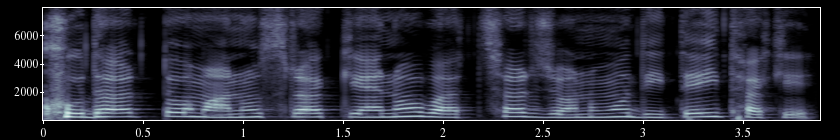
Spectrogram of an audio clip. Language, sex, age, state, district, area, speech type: Bengali, female, 30-45, West Bengal, Purba Medinipur, rural, read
